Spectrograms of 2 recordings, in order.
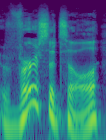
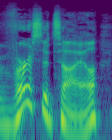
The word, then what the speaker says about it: versatile: this snack as being versatile or versatile you can pronounce it both ways versatile just means it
